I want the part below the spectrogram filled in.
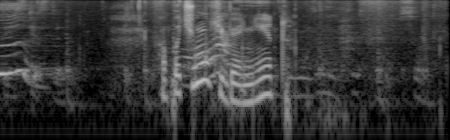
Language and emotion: Russian, sad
